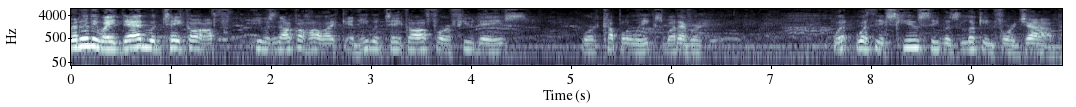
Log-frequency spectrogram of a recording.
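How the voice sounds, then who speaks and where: A man with a Midwestern US accent speaks in a high voice with ordinary pitch variation, leaving long, frequent pauses. Crowd noise carries in the background, and the room echo is audible. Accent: US Midwest. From Indiana, Fort Wayne area. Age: 80s+. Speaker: business founder and author. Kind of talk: speech to a live audience. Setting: talk at a restaurant event with audience. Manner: hesitant, many fillers.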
